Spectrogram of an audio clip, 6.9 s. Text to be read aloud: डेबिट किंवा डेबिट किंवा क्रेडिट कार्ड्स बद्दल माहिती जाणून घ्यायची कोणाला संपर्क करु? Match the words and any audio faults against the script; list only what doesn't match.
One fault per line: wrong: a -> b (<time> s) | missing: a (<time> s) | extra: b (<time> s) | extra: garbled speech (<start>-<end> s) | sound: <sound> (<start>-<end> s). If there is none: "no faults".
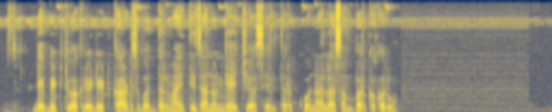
missing: डेबिट किंवा (1.0 s)
extra: असेल तर (3.1 s)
